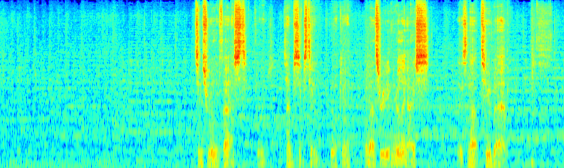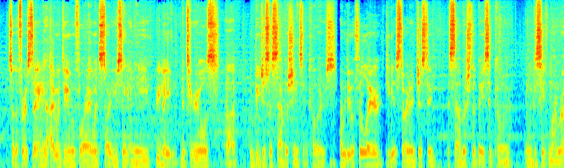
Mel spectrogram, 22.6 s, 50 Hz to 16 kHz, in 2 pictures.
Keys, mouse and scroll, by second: 7.8 alt+click, 8.5 middle click, 8.8 middle click, 9.2-10.5 shift+drag, 10.7 alt+click, 13.0 click, 13.9 alt+click, 17.1 click, 18.1 click.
